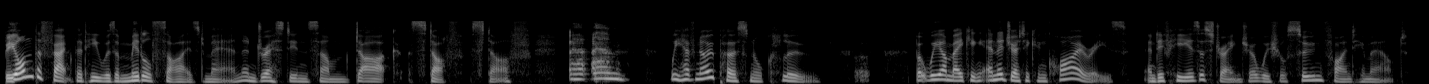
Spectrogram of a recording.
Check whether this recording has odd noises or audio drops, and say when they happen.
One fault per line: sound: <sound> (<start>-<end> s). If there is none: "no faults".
sound: throat clearing (5.7-6.3 s)
sound: laugh (8.5-8.7 s)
